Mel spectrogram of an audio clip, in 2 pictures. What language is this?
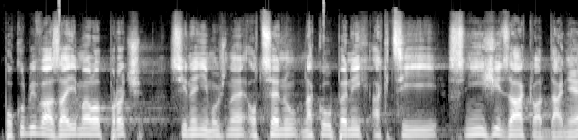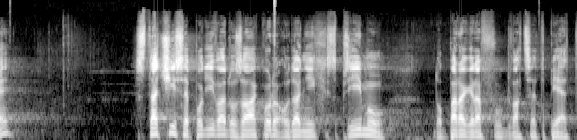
Czech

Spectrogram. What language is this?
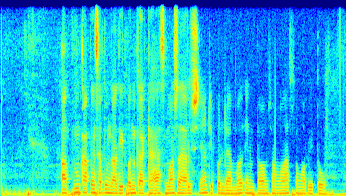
Javanese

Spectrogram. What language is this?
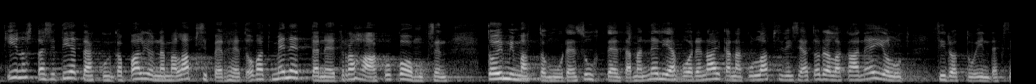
Finnish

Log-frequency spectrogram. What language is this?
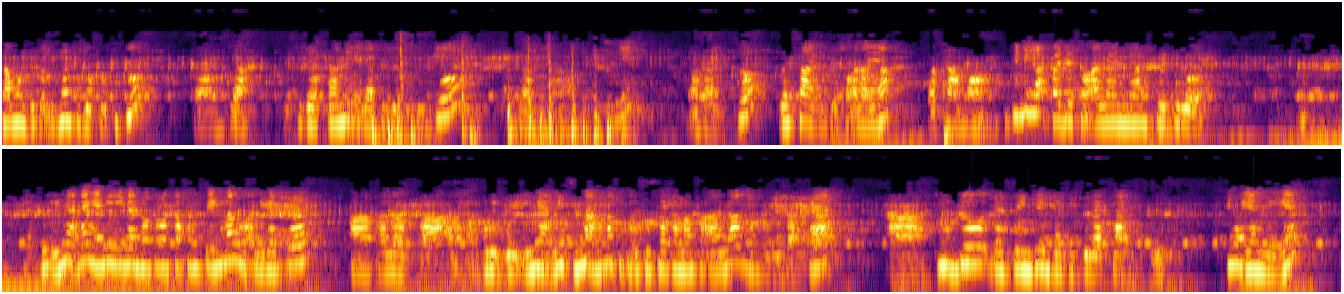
Malay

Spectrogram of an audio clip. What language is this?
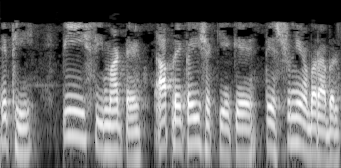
Gujarati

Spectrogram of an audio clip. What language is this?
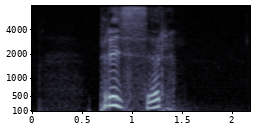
Swedish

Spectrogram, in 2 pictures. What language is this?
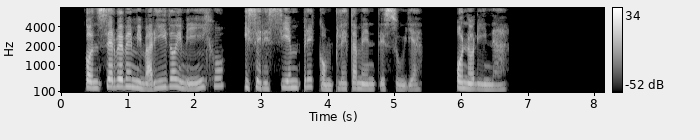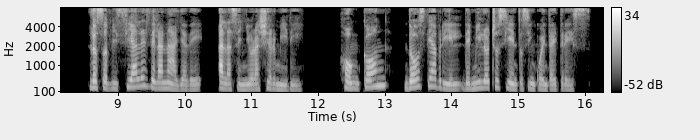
Spanish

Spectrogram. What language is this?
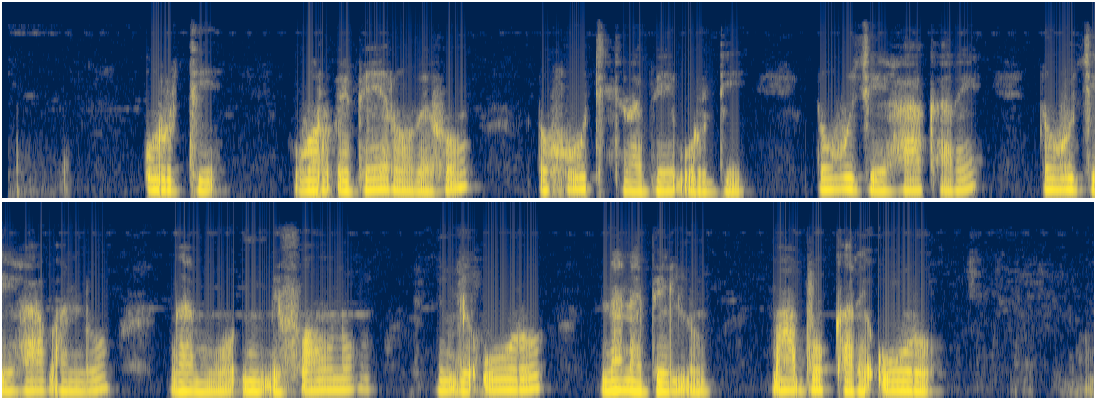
Fula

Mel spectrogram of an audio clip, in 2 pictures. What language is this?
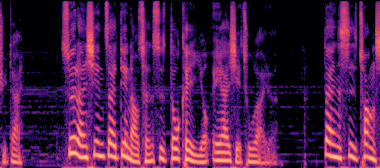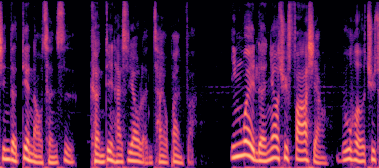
Chinese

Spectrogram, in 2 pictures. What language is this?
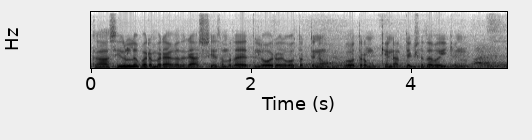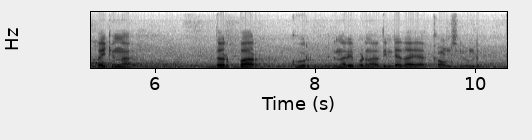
Malayalam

